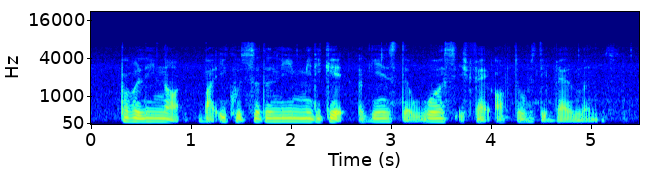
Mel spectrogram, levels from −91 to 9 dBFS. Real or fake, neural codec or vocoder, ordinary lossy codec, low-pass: real; none; none; 7.2 kHz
